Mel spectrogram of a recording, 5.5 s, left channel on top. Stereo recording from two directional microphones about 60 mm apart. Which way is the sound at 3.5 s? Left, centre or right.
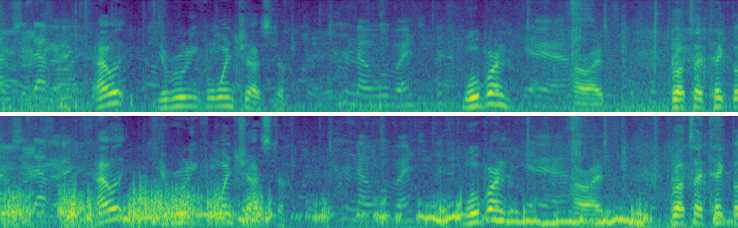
Right.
